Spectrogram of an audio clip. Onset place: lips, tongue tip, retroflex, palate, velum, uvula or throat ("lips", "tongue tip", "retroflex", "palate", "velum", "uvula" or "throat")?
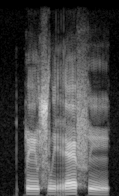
lips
